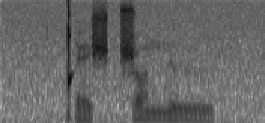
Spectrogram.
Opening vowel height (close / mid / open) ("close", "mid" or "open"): mid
